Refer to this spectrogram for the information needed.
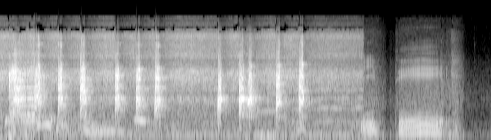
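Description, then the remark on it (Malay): A chicken clucks in a rapid series of short, bright calls against a faint hiss, followed by a brief pause and a softer, wavering vocal sound near the end. “Ni apa ni? Ayam.”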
